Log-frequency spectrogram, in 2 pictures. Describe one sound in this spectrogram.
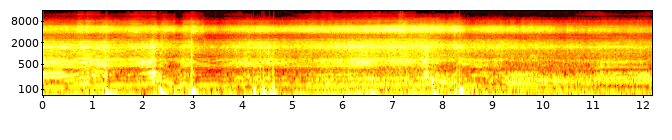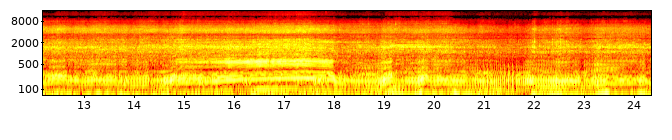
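A dirt bike engine revs up and down.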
